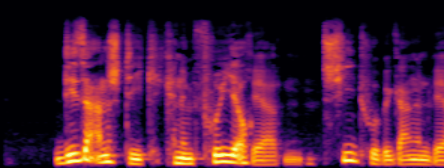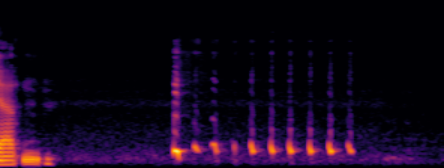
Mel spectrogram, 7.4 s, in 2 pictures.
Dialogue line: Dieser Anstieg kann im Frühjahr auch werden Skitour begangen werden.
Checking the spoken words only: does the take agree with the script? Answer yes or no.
yes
